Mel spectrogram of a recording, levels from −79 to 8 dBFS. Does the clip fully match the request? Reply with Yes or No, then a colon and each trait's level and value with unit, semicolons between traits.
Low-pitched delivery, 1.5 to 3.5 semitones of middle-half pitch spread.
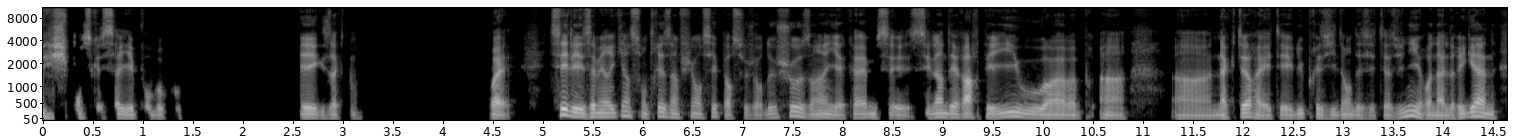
No: very low, 90 Hz; average, 4.1 semitones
